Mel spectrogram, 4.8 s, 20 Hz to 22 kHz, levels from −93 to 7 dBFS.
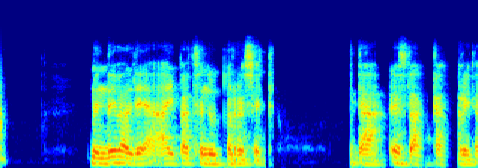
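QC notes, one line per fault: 2.23–4.61 s, repeated packet loss (robotic sound): right after "aipatzen du", nine dropouts hit the speech, the longest 160 ms. Each hole is bridged by stretching the previous sound, so about a fifth of this stretch turns choppy, with pieces missing.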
